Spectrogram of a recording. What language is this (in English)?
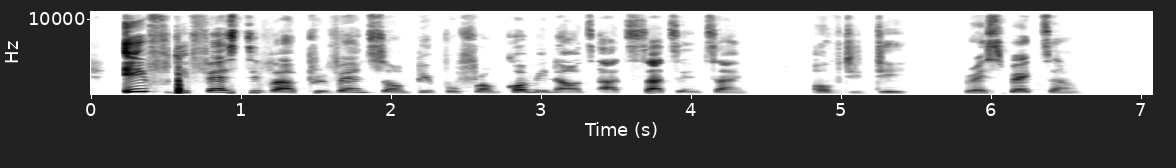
Nigerian Pidgin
